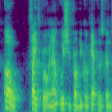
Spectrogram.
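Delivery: ordinary talk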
